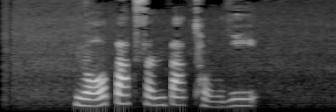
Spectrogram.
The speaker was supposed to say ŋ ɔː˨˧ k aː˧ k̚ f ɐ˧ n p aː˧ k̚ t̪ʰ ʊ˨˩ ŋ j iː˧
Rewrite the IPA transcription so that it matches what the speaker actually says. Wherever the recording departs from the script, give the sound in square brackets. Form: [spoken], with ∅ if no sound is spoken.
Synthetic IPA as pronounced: ŋ ɔː˨˧ [p] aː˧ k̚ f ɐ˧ n p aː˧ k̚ t̪ʰ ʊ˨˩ ŋ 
